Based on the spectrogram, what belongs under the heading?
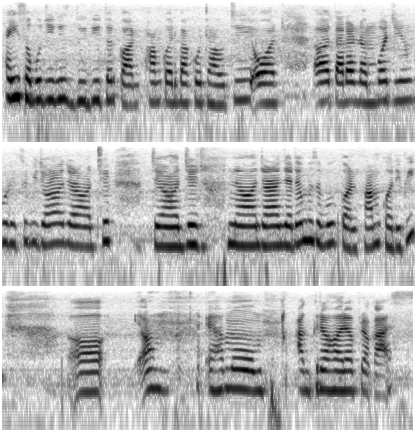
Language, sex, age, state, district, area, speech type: Odia, female, 18-30, Odisha, Subarnapur, urban, spontaneous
